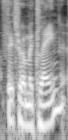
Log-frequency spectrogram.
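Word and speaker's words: Fitzroy Maclean: Ja, Fitzroy McLean.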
